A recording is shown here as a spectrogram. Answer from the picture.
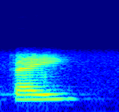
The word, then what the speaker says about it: Fae: Is that how you say it, Fae? – Yeah, so there are Fae creatures.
